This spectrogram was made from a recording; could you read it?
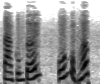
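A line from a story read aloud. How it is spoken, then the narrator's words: Startled, alarmed exclaim. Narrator (Vietnamese): Trong lòng thầm ngạc nhiên hoảng sợ, Diệt Nữ Kiếm Hàn Tiểu Quanh kêu lên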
